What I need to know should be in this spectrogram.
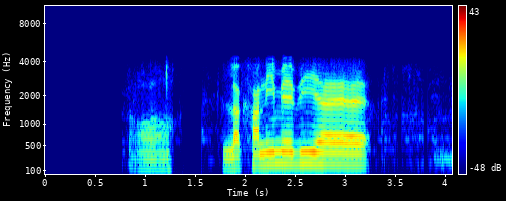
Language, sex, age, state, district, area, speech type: Hindi, male, 30-45, Bihar, Madhepura, rural, conversation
